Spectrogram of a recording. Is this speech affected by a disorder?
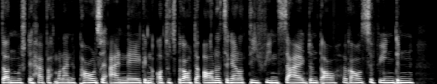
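Yes: deafness; congenital profound hearing loss to deafness, detected at age one in hospital, later cochlear implant; wears hearing aids or cochlear implants with magnetic coil, can hear music, learning sign language; raised oral, intensive hearing and speech therapy, lip reading, felt therapist's vibrations to learn sounds.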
